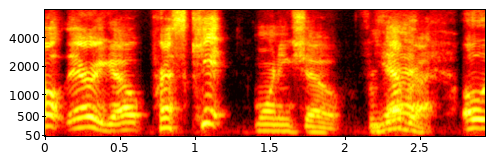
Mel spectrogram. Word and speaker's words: Prescott: So but we will it's say how you Prescott pronounce it.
